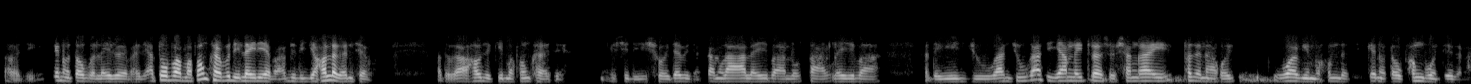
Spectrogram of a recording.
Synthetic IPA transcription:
a̰wa̰dḭkenotawbɐlajɾojabaadiatopamɐpʰɐmkʰaɾabɐdilajɾiabaːdudijaɦalːaɡɐnseba | ɐ̰dɔ̰ɡa̰ɦawzikːimɐpʰɐmkʰaɾase | sidisojdabidakaŋlalajɾibalɔk̚tak̚lajɾiba | a̰dɐɡizuɡazuɡasijamlajtɾasusaŋɡajpʰazanaːkʰojwaɾɡimɐpʰɐmdadikenotawpʰɐŋbontiɡana

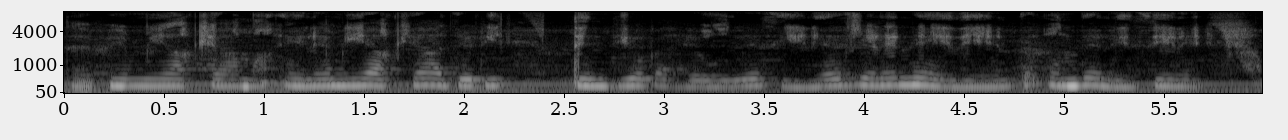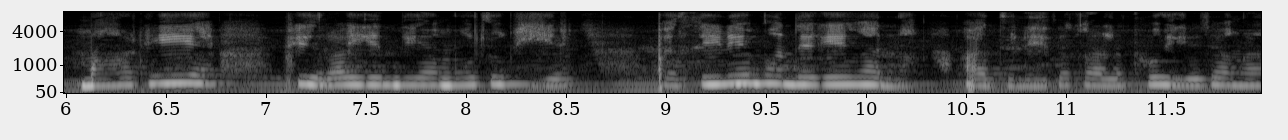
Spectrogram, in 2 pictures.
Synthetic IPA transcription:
t̪ḛːpʰiːmĩːaːkʰeaːmãːʔenẽːmĩːaːkʰeaːd͡ʒeːɽiː | d̪ɪnd̪iːoːpɛːɾeːoːeːsiːnẽːd͡ʒeːɽeːnẽːĩːd̪eːnt̪ḛːʔʊnd̪eːnĩːsiːneːmãːʈʰiːɛː | pʰɪɾaːiːənd̪iːjãːmũːt͡ʃʊkiːɛː | pəɾsiːnẽːmõnd̪eːkeːkənãːəd͡ʒnẽːt̪eːkəlt̪ʰoːiːɛːd͡ʒãːŋɡa

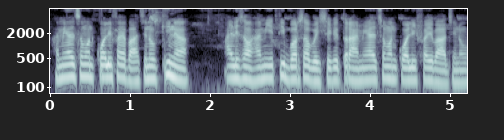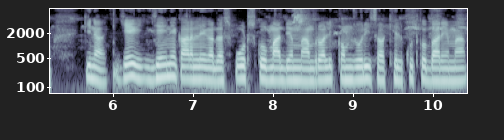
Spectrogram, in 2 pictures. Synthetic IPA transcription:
hamialsʌmʌnkwalipʰajbʱat͡sinʌw̃kinʌ | ajles̬ʌmʌnɦamiet̪ibʌrsabʱʌjsʌket̪ʌɾʌɦamialsʌmʌnkwalipʰajbʱat͡sinʌw̃kinʌjejejnekaɾʌnleɡʌrd̪asporʈskomad̪ʱjʌmːaɦamɾoʌlikʌmd͡zoɾit͡sʰʌkʰelkut̪kobaɾema

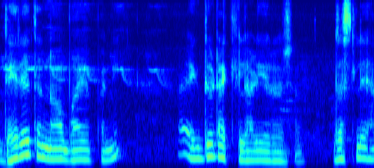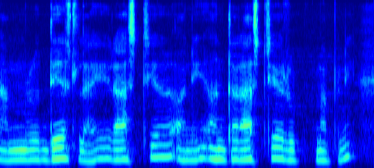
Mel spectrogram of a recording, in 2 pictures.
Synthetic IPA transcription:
d̪ʱeɾet̪ʌnʌbʱʌjepʌni | ekd̪oʈakʰilaɽieɾut͡sʰʌn | d͡zʌsleɦamrod̪eslajɾasʈijʌʌniʌnt̪ʌrːasʈrijʌrupmapʌni

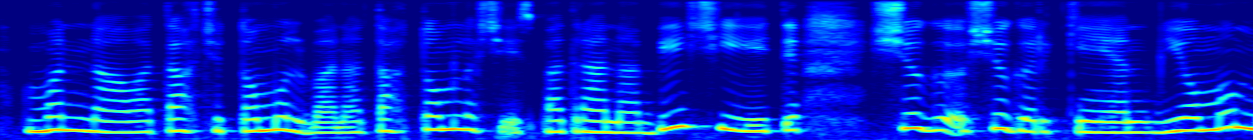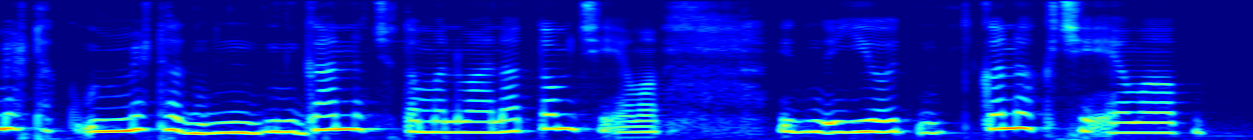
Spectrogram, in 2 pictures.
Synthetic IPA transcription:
mɐnːaːʋaːt̪ɐɦt͡ʃʰit̪ɐmulbaːnãːt̪ɐɦt̪omlɐt͡ʃʰiespɐt̪ɾaːnãːbeːt͡ʃʰiet̪iʃuɡʃuɡɐɾkeːnjomɨmeʈʰɐkmeʈʰɐɡɐnɐt͡ʃʰi̥t̪ɐmɐnʋaːnaːt̪omt͡ʃʰiʔḛʋãː | jokɐnɐkʰt͡ʃʰiʔḛʋãː

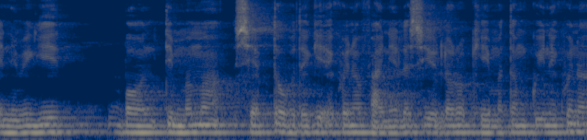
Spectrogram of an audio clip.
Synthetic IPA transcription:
enimiɡi | bontimɐmɐsep̚towbɐdɐɡiʔɐ̰jkʰojnɐpʰajnelɐsilɐwɾokʰːimɐtɐmkujnɐjkʰojnɐ

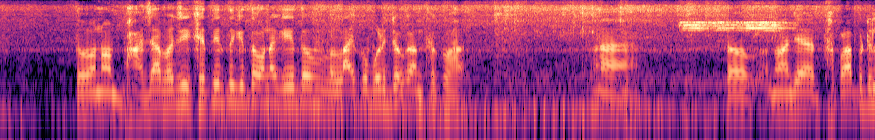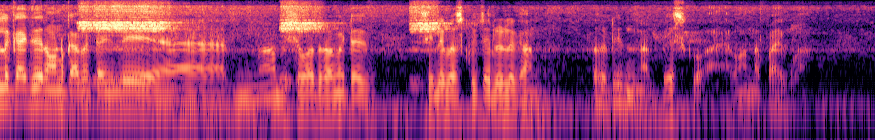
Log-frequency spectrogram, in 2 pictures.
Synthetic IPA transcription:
t̪ɔnɔbʱad͡ʒabʱəd͡ʒikʰet̪iɾt̪ʰikit̪ɔnakit̪ɔlajkɔbɔɽid͡ʒɔkant̪ʰakua | ɦa | t̪ɔnɔad͡ʒet̪ʰapɽapiʈilekad͡ʒid̪enɔnɔkamiʈad͡ʒid̪e | nɔbisɔbɔd̪ɾɔmiʈasilibəskut͡ʃəlulekant̪ɔʈinna̰beskɔ̰a̰mɔ̰na̰pa̰jkṵa̰

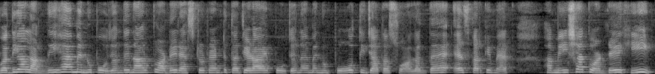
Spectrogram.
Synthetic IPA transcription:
ʋəd̪ijaːləɡd̪iːɦɛːmɛ̃ːnũːpoːd͡ʒənd̪eːnaːlt̪ʊaːɖeːɾɛːsʈoːɾɛ̃ːɳʈd̪aːd͡ʒeːɽaːeːpoːd͡ʒənɛːmɛ̃ːnũːbɔːt̪ɦiːzjaːd̪aːsʊa̰ːlːəɡd̪aːɦɛːʔɪskəɾkeːmɛ̃ː | həmeːʃaːt̪ʊaːɖeːɦiː

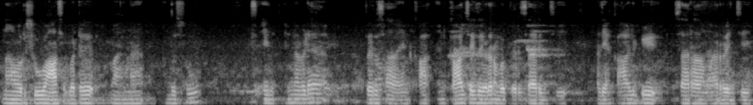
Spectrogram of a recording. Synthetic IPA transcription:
nãːɔɾɯsuːaːsɐpːɐʈːɯʋaːŋɡɐnaːɐnd̪ɐsuː | ɛnɛnːɐʋɪɽɐpɛɾɯsaːɛnkaːɛnkaːlsɛjsɐʋɪɽɐɾɔmbɐpɛɾɯsaːɐɾɪɲt͡ʃɯɐðɐɛ̃ːkaːlɯkːɯsaːɾaːɣɐmaːɾɪɾɪɲt͡ʃi

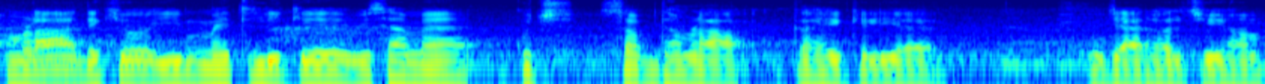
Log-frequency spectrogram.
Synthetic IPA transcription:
həmɽad̪eːkʰijoiməɪt̪ʰlikeʋɪsəmẽ | kʊt͡ʃʰ | səb̚d̪ɦəmɾa | kəɦekelie | d͡ʒajɾəɦəlt͡ʃʰiɦəm

